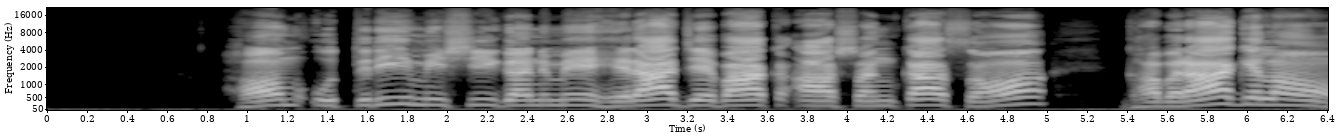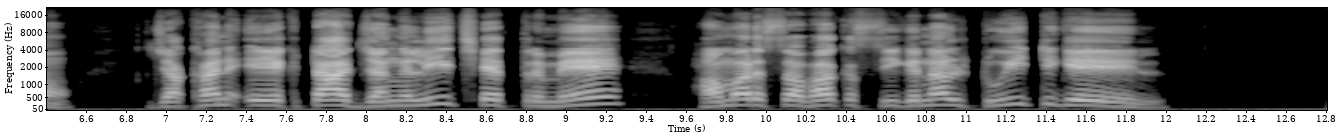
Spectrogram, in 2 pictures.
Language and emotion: Maithili, fearful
